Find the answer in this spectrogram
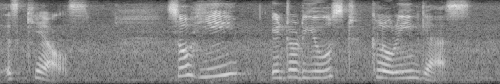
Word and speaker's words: Scheele: or the local way Scheele, but the exact or the actual pronunciation is scales.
